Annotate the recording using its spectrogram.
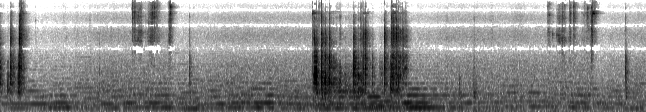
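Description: Small discs click down onto a wooden board.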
